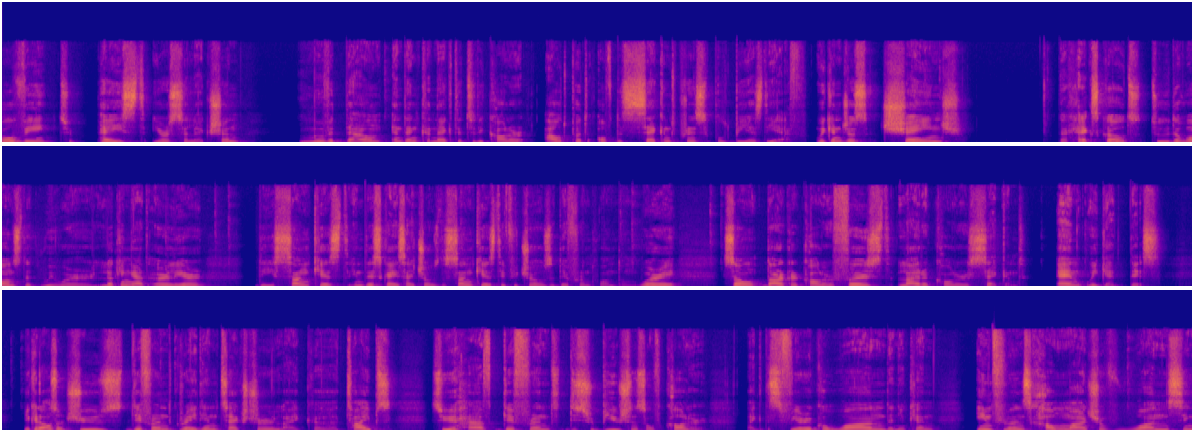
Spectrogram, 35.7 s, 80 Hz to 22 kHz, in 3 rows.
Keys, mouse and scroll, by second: 1.0 click, 3.4 click, 5.3 click, 6.5 middle click, 8.1 click, 8.1 m, 10.9 scroll up 1, 15.4 click, 15.9 click, 21.4 middle click, 22.1 shift+middle click, 22.4 scroll up 3, 23.5 click, 25.0 click, 25.3 click, 31.5 click, 35.4 click.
